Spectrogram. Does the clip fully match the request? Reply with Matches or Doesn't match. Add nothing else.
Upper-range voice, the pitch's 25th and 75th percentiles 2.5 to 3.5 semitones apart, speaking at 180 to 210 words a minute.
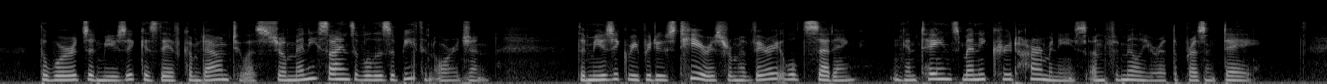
Doesn't match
